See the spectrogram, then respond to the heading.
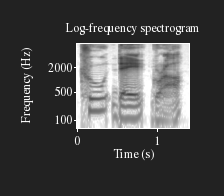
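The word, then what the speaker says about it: coup de grâce: weapon to deliver a coup de grace pronounced coo de gra cool to a helpless opponent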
